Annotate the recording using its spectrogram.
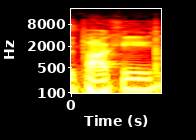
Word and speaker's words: Pocky: The pokies, pockies. – The pocky. – Pockies. – Pocky. Yeah.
